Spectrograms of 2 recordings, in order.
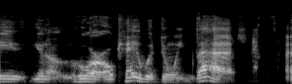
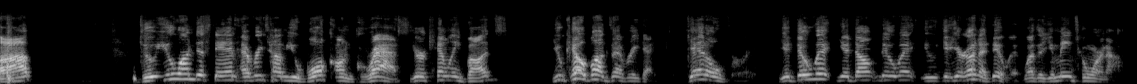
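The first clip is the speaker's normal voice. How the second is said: fed-up, annoyed scolding, pitched up high; 7 semitones higher than usual. Retelling what an annoyed gym teacher told a student: imitating an annoyed gym teacher. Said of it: "The gym teacher was so annoyed".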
